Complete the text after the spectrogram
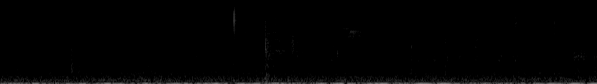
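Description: A paintbrush dabs and brushes softly against canvas.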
